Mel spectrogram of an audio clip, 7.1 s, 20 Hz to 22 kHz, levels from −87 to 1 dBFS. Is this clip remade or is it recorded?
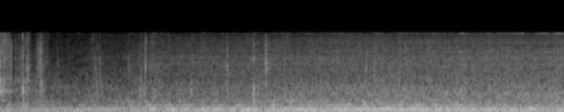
remade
